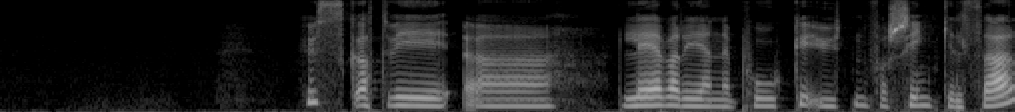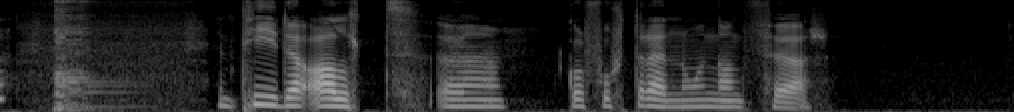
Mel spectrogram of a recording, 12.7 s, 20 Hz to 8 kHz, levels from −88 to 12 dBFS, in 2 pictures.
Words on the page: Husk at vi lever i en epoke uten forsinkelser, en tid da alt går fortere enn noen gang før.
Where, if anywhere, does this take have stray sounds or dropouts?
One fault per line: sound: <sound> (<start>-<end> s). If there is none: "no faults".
sound: thud (6.7-7.3 s)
